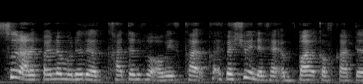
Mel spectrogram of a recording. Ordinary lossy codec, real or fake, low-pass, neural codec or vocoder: AAC, 48 kbps; real; 7.2 kHz; none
